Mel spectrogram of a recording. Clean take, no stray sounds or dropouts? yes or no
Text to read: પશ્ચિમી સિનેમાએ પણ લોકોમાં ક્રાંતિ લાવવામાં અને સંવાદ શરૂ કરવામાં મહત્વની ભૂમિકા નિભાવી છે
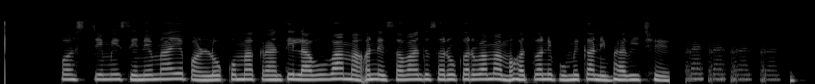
no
